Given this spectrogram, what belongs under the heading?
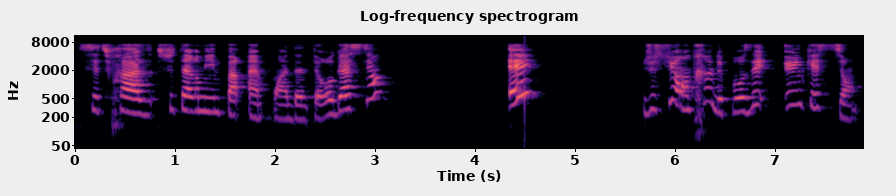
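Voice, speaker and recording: A woman teaching a grammar lesson to young children, with a clear, sing-song teacherly delivery that stresses key words. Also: sits high, lively intonation, slow pace, long pauses. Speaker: primary school teacher. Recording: dull lo-fi recording.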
